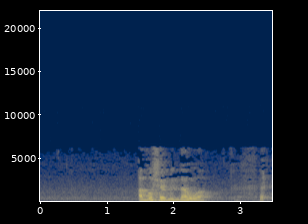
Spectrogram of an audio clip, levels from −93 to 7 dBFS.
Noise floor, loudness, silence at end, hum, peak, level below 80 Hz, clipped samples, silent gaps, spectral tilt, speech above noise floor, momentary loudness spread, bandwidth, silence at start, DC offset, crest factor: -50 dBFS; -23 LUFS; 0 s; none; -6 dBFS; -58 dBFS; under 0.1%; none; -7 dB/octave; 29 dB; 24 LU; 6.6 kHz; 1.45 s; under 0.1%; 18 dB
